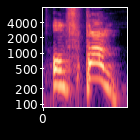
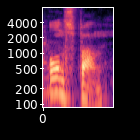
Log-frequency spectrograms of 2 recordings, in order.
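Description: First: Higher, louder barked order; shouted command. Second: Said in the usual way. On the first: Shown as a demonstration. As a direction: yell relax like a drill sergeant.

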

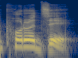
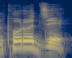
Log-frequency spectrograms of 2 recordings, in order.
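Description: First: پروژه said with a hard j, as "poroje"; پروژه with j instead of zh. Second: پروژه with a hard j sound, "porodje". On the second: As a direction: say پروژه with j not zh. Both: Shown as a demonstration.

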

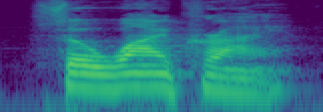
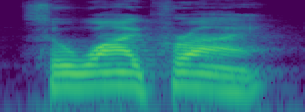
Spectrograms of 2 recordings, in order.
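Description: No difference in how they are said.

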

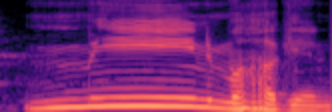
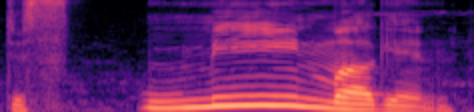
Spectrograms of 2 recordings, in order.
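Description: First: Mean mugging stretched very slowly, rising high; drawn-out emphasis. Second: Plain. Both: Shown as a demonstration. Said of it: "repeats phrase slowly".

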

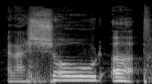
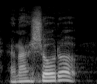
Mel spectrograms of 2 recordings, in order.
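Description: First: "showed" leaned on hard, the line drawn out slowly; stress on showed, slowed down. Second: Said in the usual way. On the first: Shown as a demonstration. Pastor insisting to the church that he came anyway, slow stress on showed. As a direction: land "And I showed up" slowly with weight on showed.

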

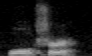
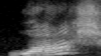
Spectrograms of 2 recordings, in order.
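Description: First: WATER with the t softened toward sh; own pronunciation of water. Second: WASHER stretched loud with a questioning rise; baffled mispronounced echo. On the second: Imitating the puzzled girl in Vegas, baffled echo. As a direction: repeat "Washer" loudly as a puzzled, drawn-out question. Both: Retold or imitated. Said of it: "she kept pronouncing it".

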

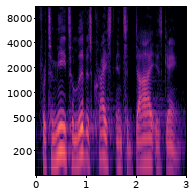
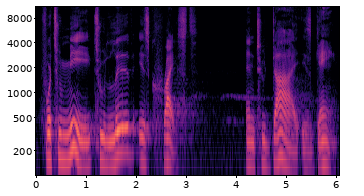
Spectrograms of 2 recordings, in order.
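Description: First: Said in the usual way. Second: "For to me, to live is Christ, and to die is gain" said very slowly with weight on "live" and "die"; slow solemn emphasis. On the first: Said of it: "grandma's quote of the verse". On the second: Shown as a demonstration. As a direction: linger on every phrase, leaning into "live" and "die". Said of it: "preacher dwells on the verse".

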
